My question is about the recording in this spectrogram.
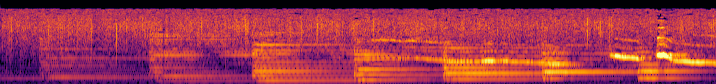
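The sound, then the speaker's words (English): A big, fat spaniel howls in long, sustained tones that shift pitch step by step along with piano notes played during a piano lesson, rising into a wavering wail near the end over a steady hiss. “I remember the wife's dog, big, fat spaniel it was. He was howling along at the piano the way he always did.”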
